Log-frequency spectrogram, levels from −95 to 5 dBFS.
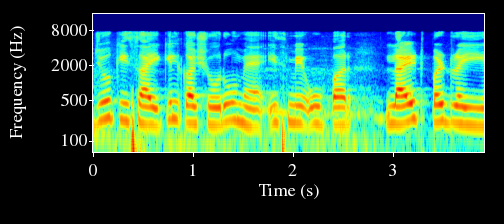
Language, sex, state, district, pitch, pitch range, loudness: Hindi, female, Uttar Pradesh, Shamli, 200 Hz, 190-220 Hz, -18 LUFS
